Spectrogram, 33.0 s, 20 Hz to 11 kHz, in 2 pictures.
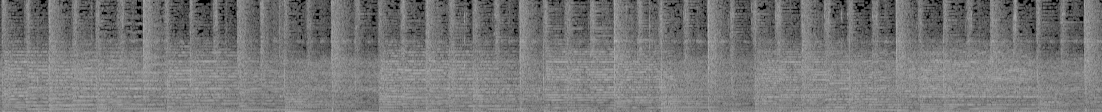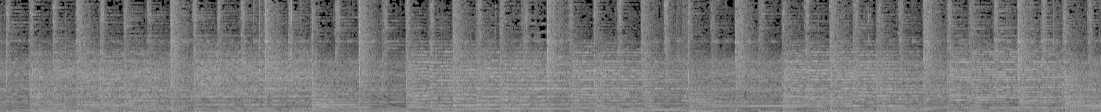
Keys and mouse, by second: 0.2 click, 1.9 click, 3.1 click, 4.3 click, 5.0 click, 6.3 click, 8.2 click, 10.4 click, 11.4 click, 12.1 click, 13.4 click, 20.7 click, 23.4-25.7 drag, 27.1 click, 27.7 shift+d, 27.9-29.1 drag, 29.3-30.3 drag, 30.6 click, 31.1 click, 31.5 click.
